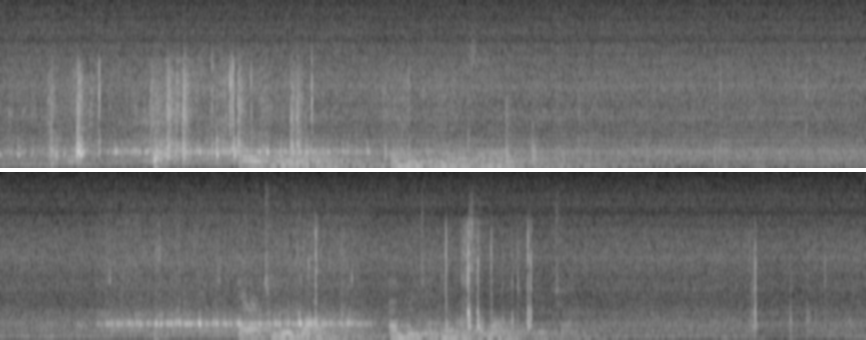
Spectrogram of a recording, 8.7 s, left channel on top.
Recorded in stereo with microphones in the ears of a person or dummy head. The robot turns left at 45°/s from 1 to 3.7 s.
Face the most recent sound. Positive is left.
turn(degrees=-120)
